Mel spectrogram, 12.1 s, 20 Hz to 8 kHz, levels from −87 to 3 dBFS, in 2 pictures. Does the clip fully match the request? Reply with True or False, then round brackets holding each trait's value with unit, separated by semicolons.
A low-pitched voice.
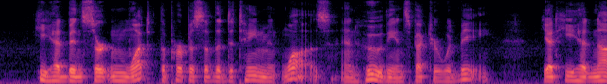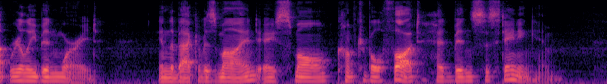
True (100 Hz)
